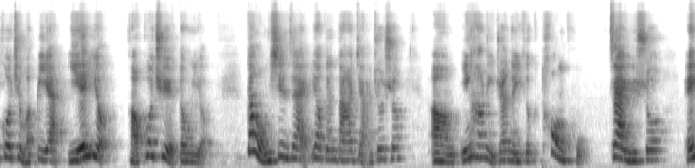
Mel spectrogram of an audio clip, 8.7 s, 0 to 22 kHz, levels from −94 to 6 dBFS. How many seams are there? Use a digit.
0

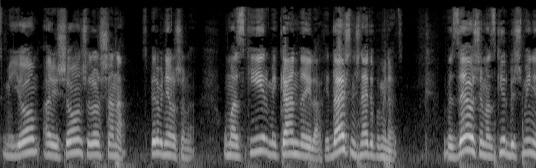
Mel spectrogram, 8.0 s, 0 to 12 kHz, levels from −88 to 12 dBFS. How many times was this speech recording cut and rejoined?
0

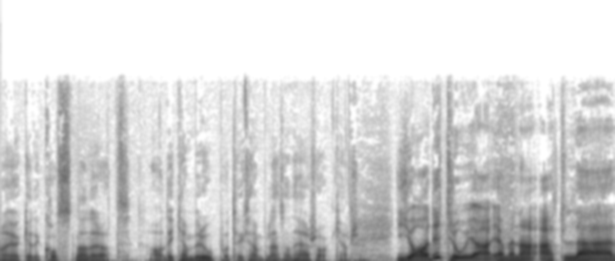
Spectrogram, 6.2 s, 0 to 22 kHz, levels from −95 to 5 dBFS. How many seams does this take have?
1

